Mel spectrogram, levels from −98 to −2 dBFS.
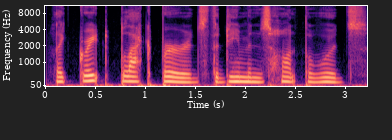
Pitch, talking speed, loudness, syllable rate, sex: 185 Hz, 170 wpm, -18 LUFS, 3.6 syllables/s, female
